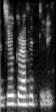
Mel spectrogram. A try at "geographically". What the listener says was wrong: হ্যাঁ, এখানে কিন্তু অনেকে বলবে যে জিওগ্রাফি ক্যালি। এই ক্যালির উচ্চারণ কিন্তু হ্যাঁ, মানে CALLY, মানে জিওগ্রাফিকলি বানানটা হচ্ছে GEOGRAPHICALLY। জিওগ্রাফিক্যালি বলে সবাই, ঠিক আছে? মানে আমরা বাংলিশ কায়দায় উচ্চারণ করি, কিন্তু উচ্চারণটা হবে জিওগ্রাফিকলি।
